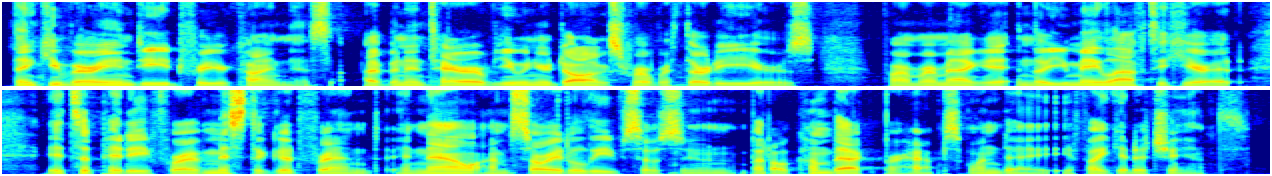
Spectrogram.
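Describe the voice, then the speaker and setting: A polite young hobbit traveller with a low, smooth, quiet voice, read by a man close to his own voice. He sounds courteous and a bit apologetic. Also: steady tone, quick pace.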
